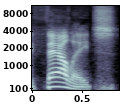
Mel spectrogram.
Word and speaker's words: phthalates: that article about uh i think i say phthalates it's spelled p-t-h-a-l-a-t-e-s phthalates was completely true phthalates are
